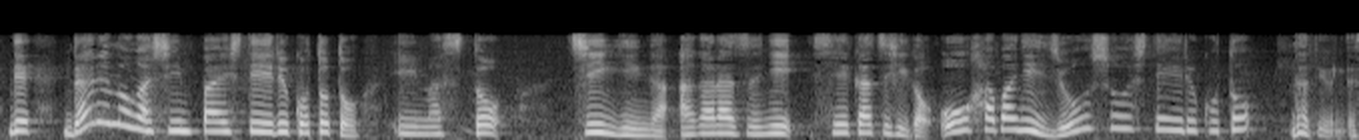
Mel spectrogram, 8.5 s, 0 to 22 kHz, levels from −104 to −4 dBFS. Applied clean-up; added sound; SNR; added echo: none; none; none; none.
